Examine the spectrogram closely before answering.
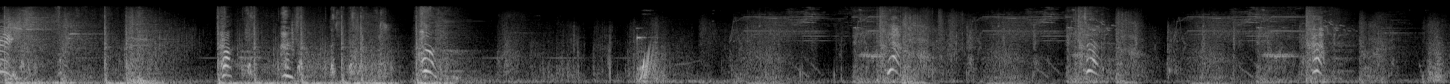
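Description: Magic energy blasts crackle and boom.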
